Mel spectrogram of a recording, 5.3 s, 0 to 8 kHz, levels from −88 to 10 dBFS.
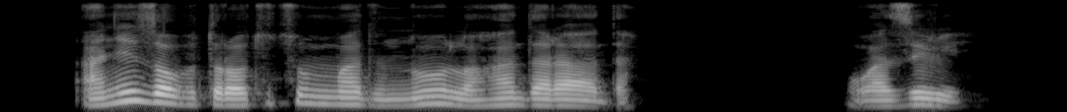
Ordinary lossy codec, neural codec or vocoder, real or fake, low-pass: none; none; real; 7.2 kHz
